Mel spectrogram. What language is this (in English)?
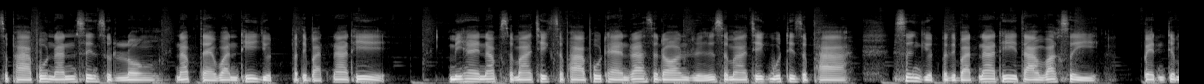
Thai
